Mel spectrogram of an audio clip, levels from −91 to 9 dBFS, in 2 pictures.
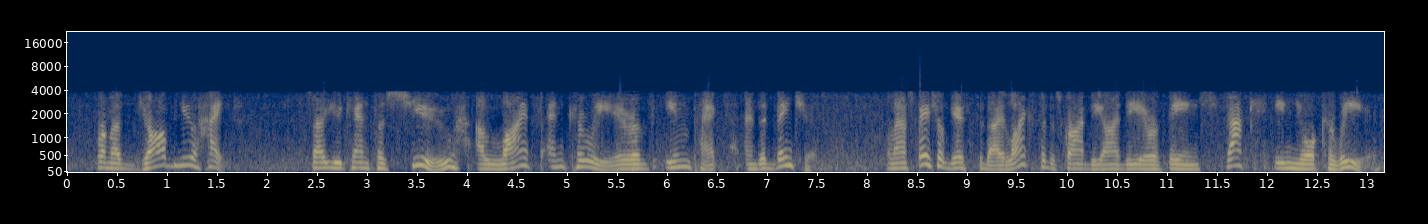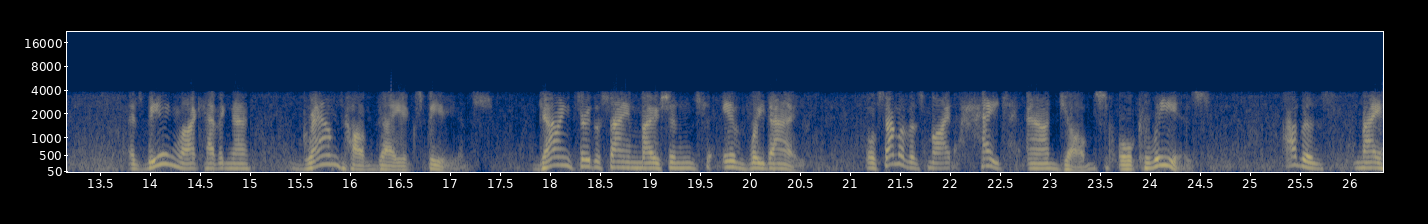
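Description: From start to end, the speech carries tandem speech coding. It sounds rough, muffled and warbly. It has passed through three low-rate speech coders in a row, each re-coding the previous one's damaged output. The errors pile up rather than cancel. The pattern fits a G.729A, G.726 and G.729A chain. Nothing is heard above about 3.7 kHz. The room noise sits about 20 dB below the speech.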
